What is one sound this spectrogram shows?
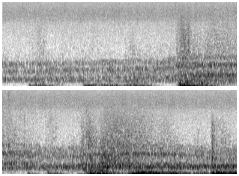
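A large creature's footsteps thud softly on a dirt path.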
